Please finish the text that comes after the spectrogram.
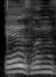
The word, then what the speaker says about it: island: is what we are Island but it's spelled island island a word that conjures up Tropical Paradise and a place where influencers go to find true love but also it conjures up my blood pressure because the second letter is s now I'm sure there's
